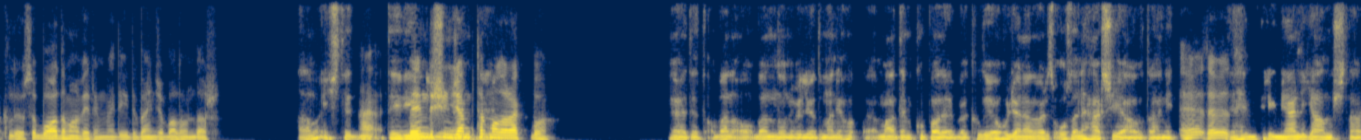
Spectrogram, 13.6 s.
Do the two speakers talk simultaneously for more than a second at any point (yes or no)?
yes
